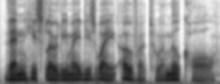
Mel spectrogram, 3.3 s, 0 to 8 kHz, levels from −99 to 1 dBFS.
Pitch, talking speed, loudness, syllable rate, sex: 115 Hz, 200 wpm, -15 LUFS, 4.2 syllables/s, male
